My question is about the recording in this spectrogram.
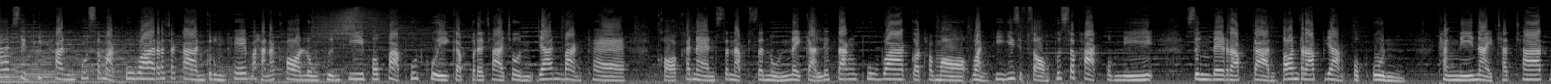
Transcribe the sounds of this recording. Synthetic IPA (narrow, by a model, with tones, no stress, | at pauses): aː˥˩t̪̚si˨˩t̪ʰːi˦˥pʰa˧npʰuː˥˩sa˧ma˨˩k̚pʰuː˥˩waː˥˩ɾaː˥t̪̚t͡ɕʰa˧kaː˧nkɾu˧ŋt̪ʰeː˥˩p̚ma˧ɦaː˩˦na˦˥kʰɔː˧nlo˧ŋpʰɯː˦˥nt̪ʰiː˥˩pʰo˦˥pːaː˨˩pʰːuː˥˩t̪̚kʰu˧jka˨˩pːɾa˧t͡ɕʰaː˧t͡ɕʰo˧njaː˥˩nbaː˧ŋkʰɛː˧ | kʰɔː˩˦kʰa˧nɛː˧nsa˧na˨˩p̚sa˧nu˩˦nːa˧jkaː˧nlɯ˥˩ək̚t̪a˥˩ŋpʰuː˥˩waː˥˩kɔː˧t̪ʰɔ˧mɔː˧wa˧nt̪ʰiː˥˩jiː˥˩si˨˩p̚sɔː˩˦ŋpʰɯ˦˥t̪̚sa˧pʰaː˧˩kʰo˧mniː˦˥ | sɯ˥˩ŋdaː˥˩jɾa˦˥p̚kaː˧nt̪ɔː˥˩nɾa˦˥p̚jaː˨˩ŋʔo˨˩p̚ʔu˨˩n | t̪ʰa˦˥ŋniː˦˥naː˧jt͡ɕʰa˦˥t̪̚t͡ɕʰaː˥˩t̪̚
